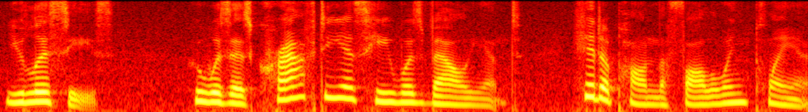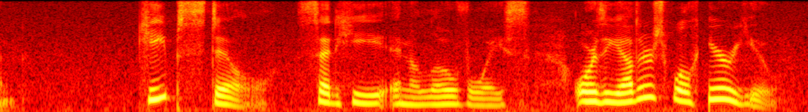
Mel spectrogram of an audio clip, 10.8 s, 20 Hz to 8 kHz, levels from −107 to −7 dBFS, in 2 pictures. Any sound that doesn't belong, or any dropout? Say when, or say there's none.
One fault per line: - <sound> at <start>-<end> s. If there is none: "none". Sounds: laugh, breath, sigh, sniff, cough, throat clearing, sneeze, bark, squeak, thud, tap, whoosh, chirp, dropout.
- dropout at 10.0-10.1 s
